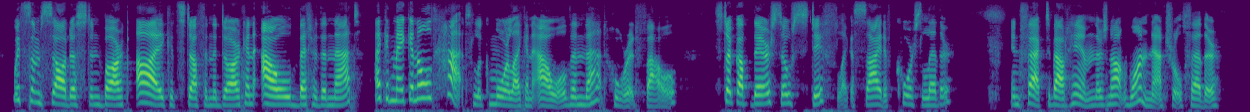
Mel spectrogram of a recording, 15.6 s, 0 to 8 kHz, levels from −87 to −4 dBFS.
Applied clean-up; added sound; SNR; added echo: none; none; none; none.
